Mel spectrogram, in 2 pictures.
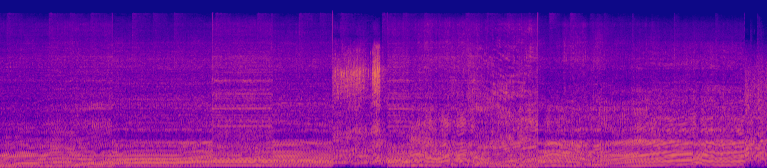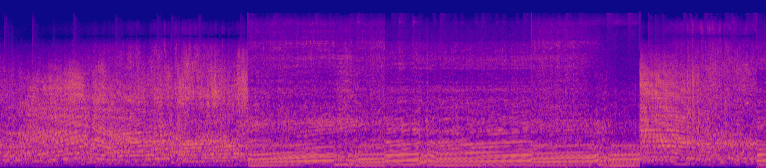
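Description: Harley-Davidson Milwaukee-Eight V-twin bagger engines revving hard and accelerating down a drag strip, their pitch repeatedly climbing and dropping through the gears. The sound changes abruptly several times.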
